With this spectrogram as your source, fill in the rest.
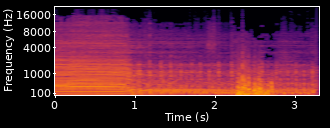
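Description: A Puch Pinto II moped with carburetor trouble revs hard while offroading, a loud buzzing two-stroke engine note that drops after a second into rough, sputtering clatter with a sharp burst of revving near the end.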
